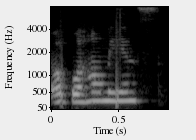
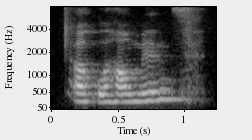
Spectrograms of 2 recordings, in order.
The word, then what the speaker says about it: Oklahomans: Oklahomians. Is that how you say it? Oklahomians? Oklahomans. Oh my gosh.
